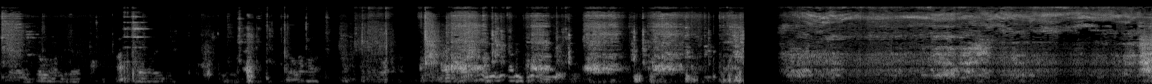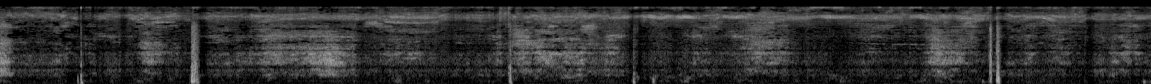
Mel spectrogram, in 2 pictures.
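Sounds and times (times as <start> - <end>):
gas torch hissing: 7.8 - 23.0.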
